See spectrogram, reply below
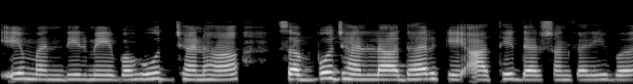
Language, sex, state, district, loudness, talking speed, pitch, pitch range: Chhattisgarhi, female, Chhattisgarh, Rajnandgaon, -17 LUFS, 150 wpm, 225 Hz, 220-245 Hz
